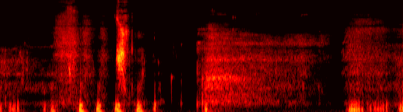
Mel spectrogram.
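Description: A man's voice without words: a run of quick breathy chuckles, then a long exhaled sigh that fades away.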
